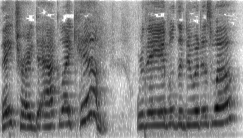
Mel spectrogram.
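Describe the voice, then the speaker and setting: A woman teacher leading a read-aloud lesson for young children, encouraging and instructive, pausing after simple questions. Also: high voice, a bit bright. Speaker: elementary school teacher.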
